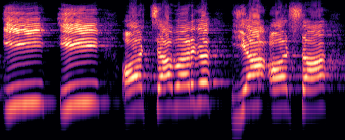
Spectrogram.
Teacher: ई और च वर्ग, या और सा, इनका उच्चारण स्थान तालु है।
